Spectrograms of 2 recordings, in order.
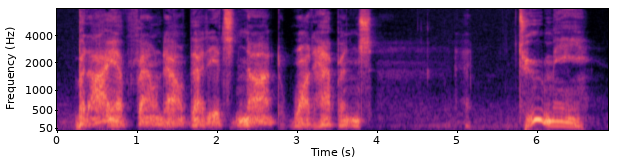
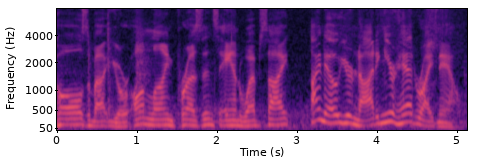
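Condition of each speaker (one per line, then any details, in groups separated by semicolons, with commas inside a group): Throat cancer survivor; throat cancer, half larynx removed, about 10 surgeries, tracheostomy tube; survivor, ill 3 years; speech altered by cancer treatment
No condition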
